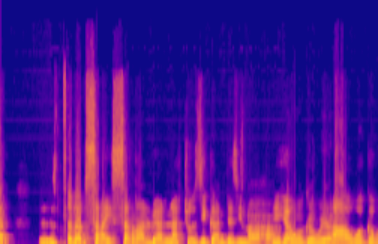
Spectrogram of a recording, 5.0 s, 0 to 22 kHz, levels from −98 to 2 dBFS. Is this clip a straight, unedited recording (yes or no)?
yes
